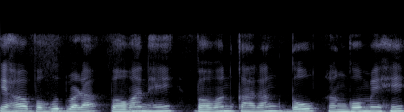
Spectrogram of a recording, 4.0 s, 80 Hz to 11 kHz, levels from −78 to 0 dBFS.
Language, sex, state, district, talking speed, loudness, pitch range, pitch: Hindi, female, Bihar, Darbhanga, 180 wpm, -27 LUFS, 195-220 Hz, 205 Hz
